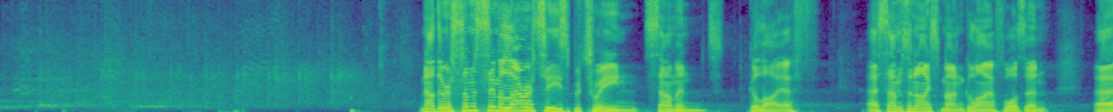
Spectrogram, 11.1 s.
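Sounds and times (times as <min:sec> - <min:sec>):
crowd clapping: 0:00.0 - 0:04.6
speech: 0:04.2 - 0:11.1.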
